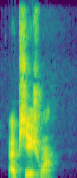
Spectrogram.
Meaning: 1. with one's feet close together 2. headlong, without hesitation
- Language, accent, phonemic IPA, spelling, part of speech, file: French, France, /a pje ʒwɛ̃/, à pieds joints, adverb, LL-Q150 (fra)-à pieds joints.wav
